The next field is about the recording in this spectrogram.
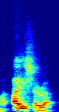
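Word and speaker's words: מעשר: It means tenth in the Hebrew and it's pronounced ma'aishara.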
